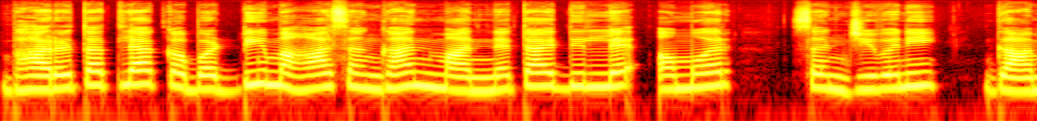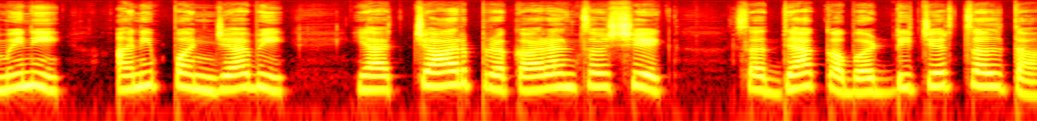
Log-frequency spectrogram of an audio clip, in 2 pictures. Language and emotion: Goan Konkani, neutral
